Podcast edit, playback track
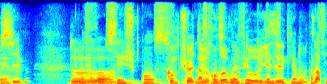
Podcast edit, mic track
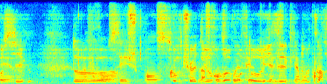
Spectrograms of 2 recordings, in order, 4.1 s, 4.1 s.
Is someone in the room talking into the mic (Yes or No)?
No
